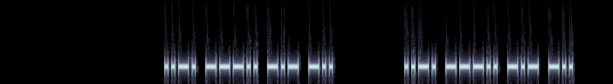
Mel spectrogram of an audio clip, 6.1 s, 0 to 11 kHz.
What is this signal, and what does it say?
Morse code, heard as a keyed tone, about 34 wpm, 700 Hz. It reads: F8KD F8KD
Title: DXCC-100 Call Signs - 4 Characters - Repeated 2x - 35wpm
